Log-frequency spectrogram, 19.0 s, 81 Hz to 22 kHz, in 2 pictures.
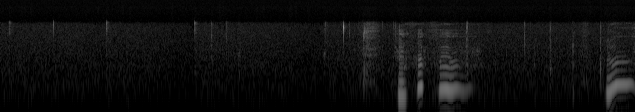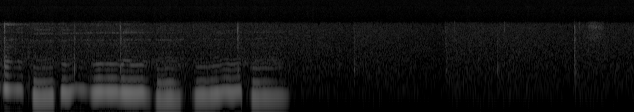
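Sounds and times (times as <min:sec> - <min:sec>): faint clicks: 0:04.8 - 0:13.8, 0:14.8 - 0:15.1, 0:16.2 - 0:17.3
woman humming a tune: 0:05.9 - 0:07.2, 0:09.0 - 0:13.9.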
